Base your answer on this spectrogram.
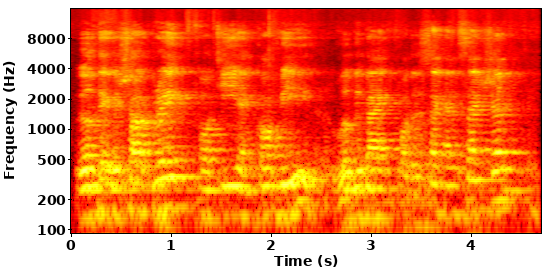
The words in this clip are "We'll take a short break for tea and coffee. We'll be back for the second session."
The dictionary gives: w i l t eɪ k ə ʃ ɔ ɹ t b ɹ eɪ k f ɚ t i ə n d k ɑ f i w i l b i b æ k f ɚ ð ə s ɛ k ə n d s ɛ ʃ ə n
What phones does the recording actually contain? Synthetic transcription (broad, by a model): w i l t eɪ k ə ʃ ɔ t b ɹ eɪ k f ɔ t i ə n k ɑ f i w i l b i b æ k f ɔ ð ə s ɛ k ə n d s ɛ ʃ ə n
